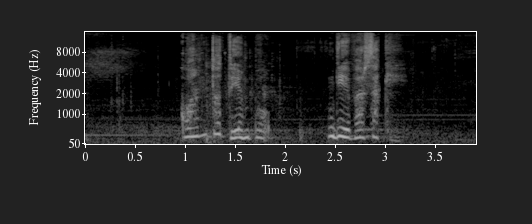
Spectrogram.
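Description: A young woman asks something in a weak voice.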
